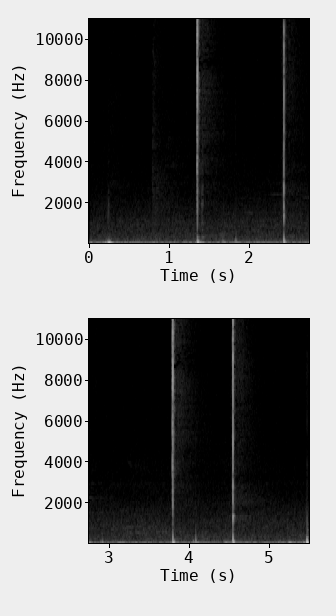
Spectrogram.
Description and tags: The sound of a switch "click clack"
Click, button, clack, hit, impact, short, switch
